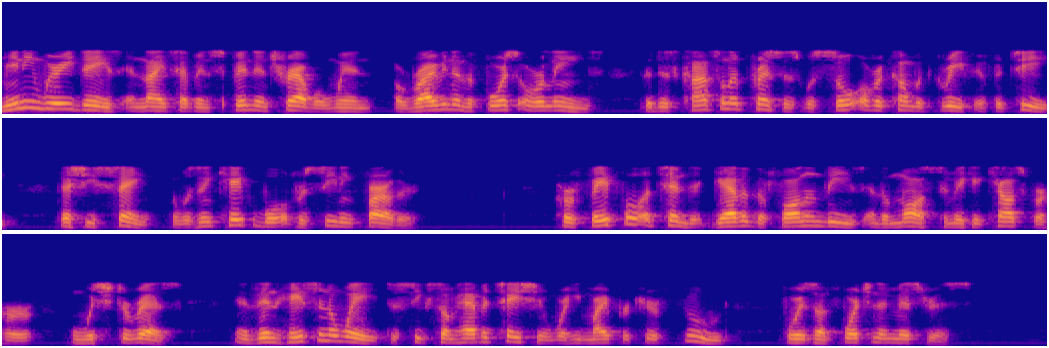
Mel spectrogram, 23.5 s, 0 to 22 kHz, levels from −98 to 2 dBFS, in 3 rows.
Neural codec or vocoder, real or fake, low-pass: none; real; 3.6 kHz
